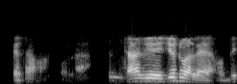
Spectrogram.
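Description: A voice speaking in short phrases that rise and fall in pitch, with one longer drawn-out phrase in the second half. The sound is dull and narrow-band.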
